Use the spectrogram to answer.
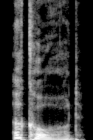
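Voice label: "accord", English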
